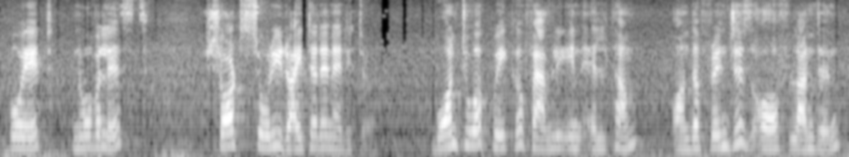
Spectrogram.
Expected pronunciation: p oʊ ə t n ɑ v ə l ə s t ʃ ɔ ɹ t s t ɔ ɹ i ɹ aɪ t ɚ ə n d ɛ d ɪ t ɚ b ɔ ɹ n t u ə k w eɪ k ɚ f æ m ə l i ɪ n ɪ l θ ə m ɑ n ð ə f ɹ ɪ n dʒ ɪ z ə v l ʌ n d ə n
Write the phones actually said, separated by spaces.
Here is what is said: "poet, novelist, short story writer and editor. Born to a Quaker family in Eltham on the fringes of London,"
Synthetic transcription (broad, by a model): p oʊ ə t n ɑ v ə l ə s t ʃ ɔ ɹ t s t ɔ ɹ i ɹ aɪ t ɚ ə n d ɛ d ɪ t ɚ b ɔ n t u ə k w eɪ k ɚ f æ m ə l i ɪ n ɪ l t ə m ɑ n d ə f ɹ ɪ n dʒ ɪ z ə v l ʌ n d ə n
